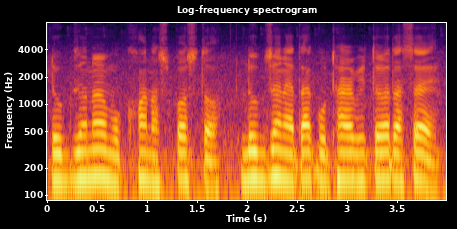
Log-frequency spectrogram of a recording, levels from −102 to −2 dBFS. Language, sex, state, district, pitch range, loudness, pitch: Assamese, male, Assam, Hailakandi, 140-150 Hz, -14 LUFS, 145 Hz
